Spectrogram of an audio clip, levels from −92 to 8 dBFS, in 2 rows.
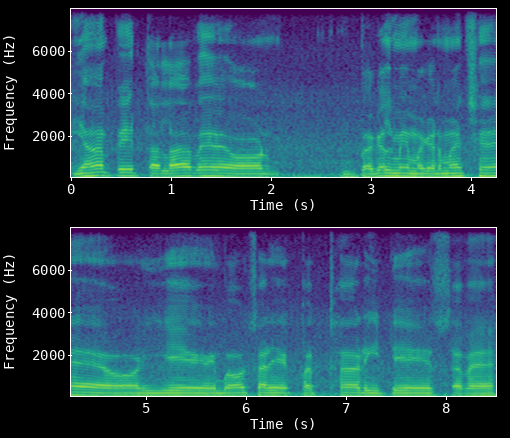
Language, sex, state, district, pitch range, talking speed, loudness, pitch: Hindi, male, Bihar, Katihar, 115-135 Hz, 120 wpm, -14 LUFS, 120 Hz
